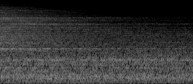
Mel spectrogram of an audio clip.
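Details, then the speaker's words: New electric hot water tank replacing an 8-year-old unit, filling from the cold supply with the pressure relief valve held open to purge air. A continuous airy hiss with no knocking or sputter until water arrives; normal purge, no leaks at SharkBite fittings. "okay i'm going to let the air out while it's filling until i get water coming"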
